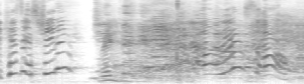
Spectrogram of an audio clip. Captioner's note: scattered response from audience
